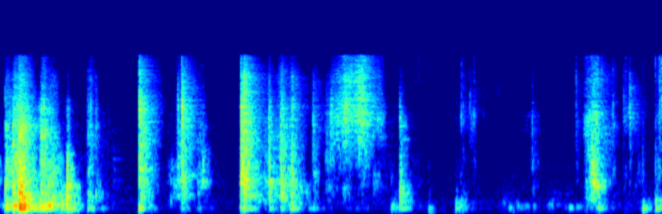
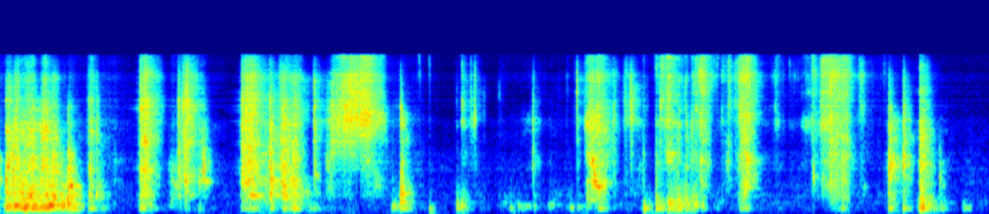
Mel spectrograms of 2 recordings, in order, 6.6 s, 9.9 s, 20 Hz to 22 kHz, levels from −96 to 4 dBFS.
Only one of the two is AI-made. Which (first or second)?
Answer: second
